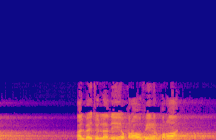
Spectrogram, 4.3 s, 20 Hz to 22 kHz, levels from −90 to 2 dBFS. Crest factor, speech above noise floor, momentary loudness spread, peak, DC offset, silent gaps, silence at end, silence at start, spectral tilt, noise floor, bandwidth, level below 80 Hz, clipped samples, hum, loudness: 16 dB; 25 dB; 18 LU; 0 dBFS; under 0.1%; none; 0 s; 0 s; -5 dB/octave; -39 dBFS; 9.6 kHz; -70 dBFS; under 0.1%; none; -15 LUFS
